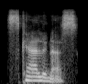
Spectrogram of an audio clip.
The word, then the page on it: scalenus: Indian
